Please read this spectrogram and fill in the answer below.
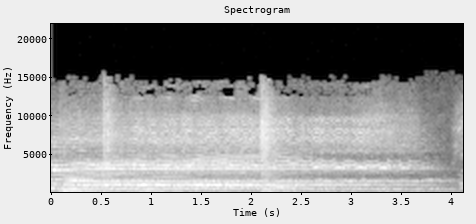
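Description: Mixed church choir singing a held chord that gradually dies away.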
